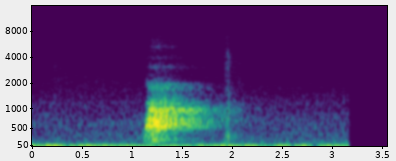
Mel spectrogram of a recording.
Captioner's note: Boost Dog barking, but distant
